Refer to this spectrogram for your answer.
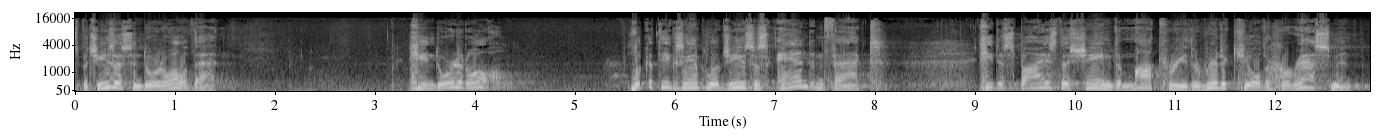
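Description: A man preaching a sermon, an animated storyteller who acts out voices in his anecdotes. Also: sits high, a little slow, long pauses. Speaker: pastor. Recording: hall reverb.

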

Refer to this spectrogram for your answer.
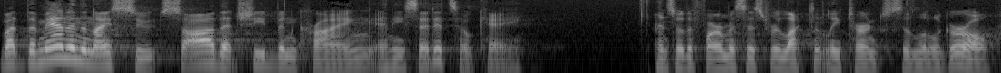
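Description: A man preaching a sermon, reading scripture and telling a story in an earnest, building way with pauses for emphasis. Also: mid-range voice, gravelly. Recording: long hall reverb.

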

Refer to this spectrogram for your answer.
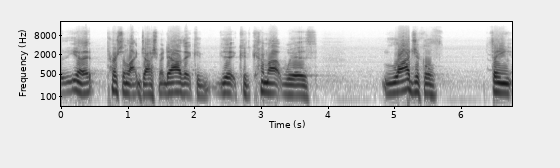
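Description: An older man preaches in a loose, storytelling way. He often restarts his sentences, and his voice has a gravelly, creaky edge. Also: medium pitch, darkish tone. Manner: rambling, anecdotal, many restarts. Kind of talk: informal sermon.

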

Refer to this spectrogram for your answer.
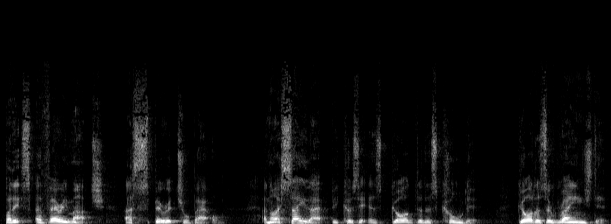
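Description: A man's voice: mid-range voice, moderate pace, warm tone. A man preaching a sermon, telling the story with rhetorical questions and dramatic readings of scripture.

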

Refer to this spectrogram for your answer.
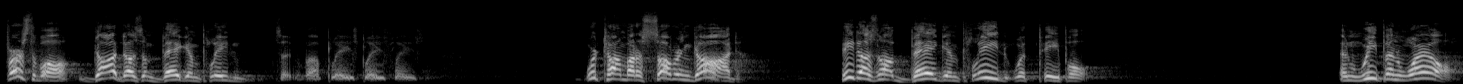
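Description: High-voiced preacher in a reverberant hall. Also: male voice, expressive, takes it slowly, pauses often. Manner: emphatic preaching, swinging from loud to hushed. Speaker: pastor. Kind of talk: sermon.

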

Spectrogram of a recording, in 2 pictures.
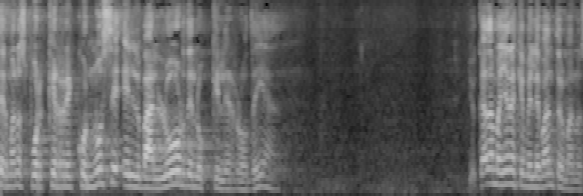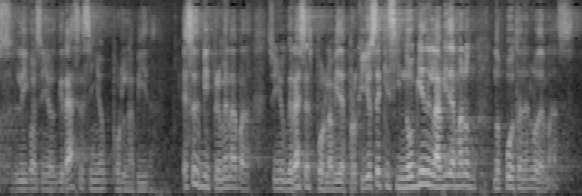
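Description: A man's voice: a little high, brisk. Male pastor preaching with a raised voice, asks the congregation questions and sings a few hymn lines, echoey church hall. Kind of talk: sermon.

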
